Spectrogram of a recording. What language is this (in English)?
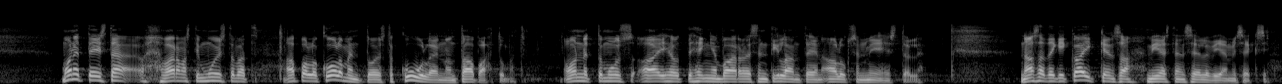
Finnish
